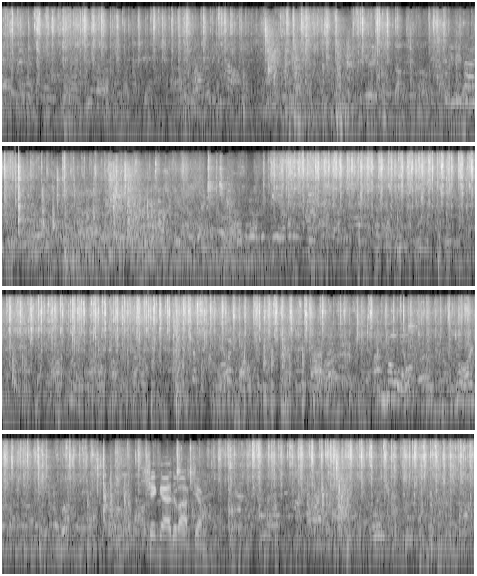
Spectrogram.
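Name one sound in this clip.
Foosball rods rattle and clack in their bearings.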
